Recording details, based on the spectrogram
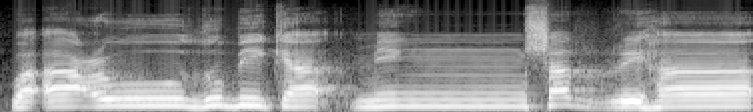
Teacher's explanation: নুন সাকিনের পর শিন আসছে, ইখফার হরফ, গুণনা করতে হবে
